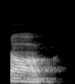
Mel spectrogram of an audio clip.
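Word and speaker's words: talk: जैसे टॉक, वॉक, चॉक, तो इन तीनों वर्ड में आप देख सकते हैं यहाँ पर के से पहले यल आया है इसलिए यल साइलेंट है।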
